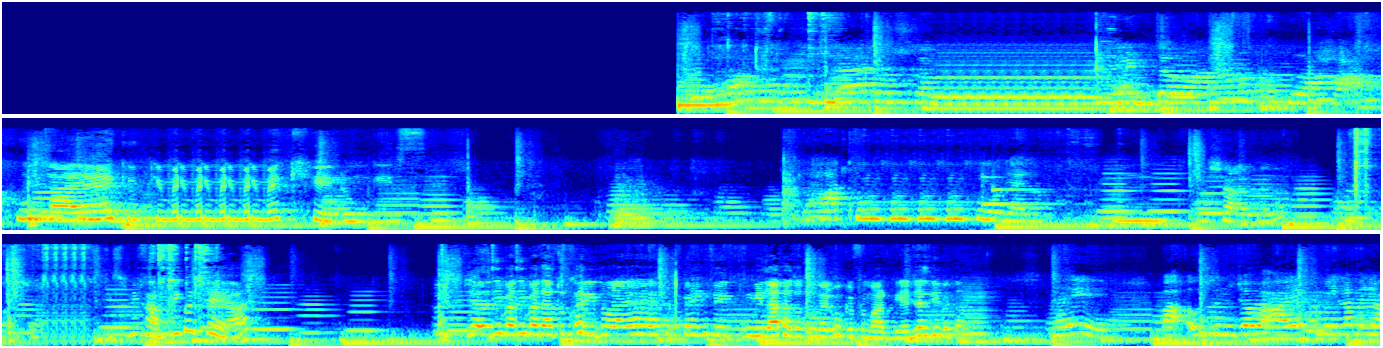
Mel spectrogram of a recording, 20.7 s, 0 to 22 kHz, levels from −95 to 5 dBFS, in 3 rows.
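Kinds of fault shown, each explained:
audio dropout to silence: The clip opens in dead silence, with no room tone at all, and sound cuts in abruptly mid-flow at 3.38 s. The input was likely lost while recording continued, writing silence, so that opening material is gone.
repeated frames: A short block of compressed audio plays again one or more times in a row, heard as a stutter. Blocks of about 70, 109, 139, 36 and 109 ms repeat at 4.72, 7.76, 11.33, 14.03 and 16.35 s, adding 0.7, 0.48, 0.42, 0.19 and 0.12 s.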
